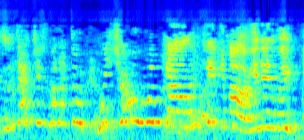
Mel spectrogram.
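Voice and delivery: put-on very high, hilarious old-soldier crowing; high-pitched gleeful taunt, breaking into laughs; dying laughing. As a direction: crow it through helpless mock laughter. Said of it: "this guy's dying laughing".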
